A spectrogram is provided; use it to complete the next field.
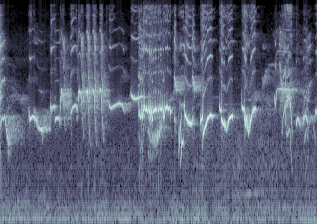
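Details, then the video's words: Clear oriental magpie-robin song with coarse fill notes for tutoring and exciting a dull magpie-robin. Starts softly with rattling buzzes, then turns into loud looping whistles and sharp dipping notes. "Suara Kacer Jernih isian kasar Cocok untuk masteran untuk menaikkan emosi kacer dingin"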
